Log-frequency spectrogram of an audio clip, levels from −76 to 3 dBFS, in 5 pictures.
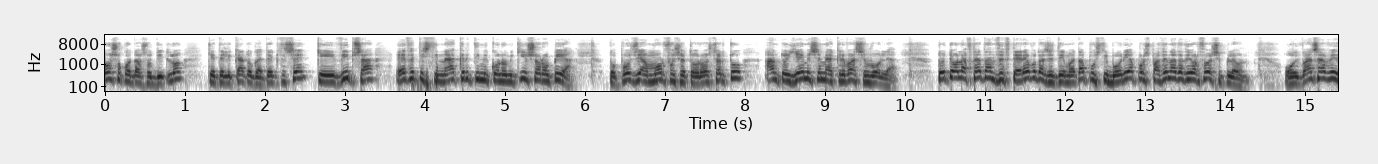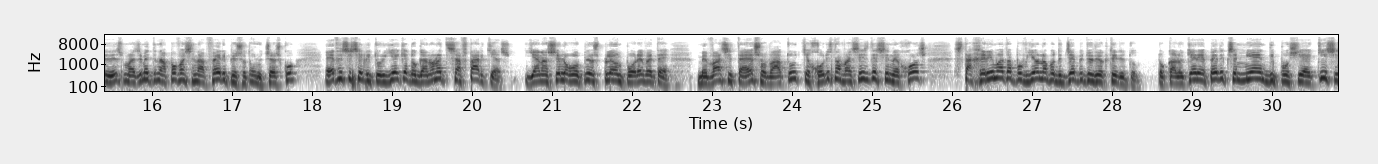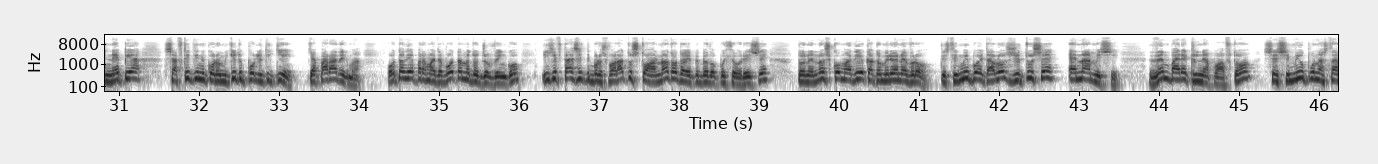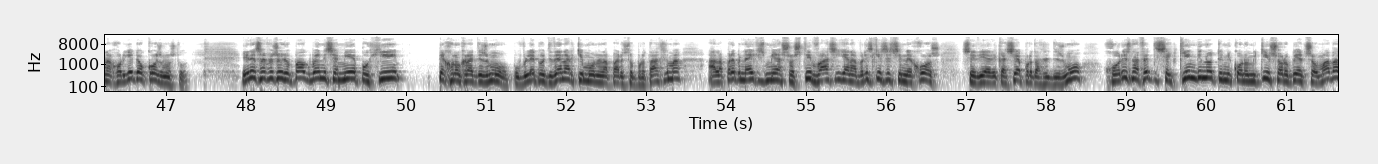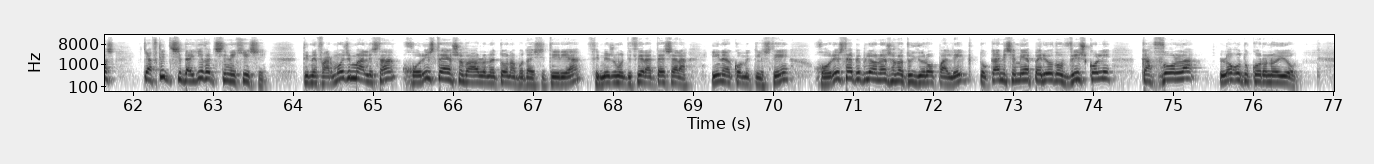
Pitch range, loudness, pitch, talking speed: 160-220 Hz, -18 LUFS, 190 Hz, 180 wpm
